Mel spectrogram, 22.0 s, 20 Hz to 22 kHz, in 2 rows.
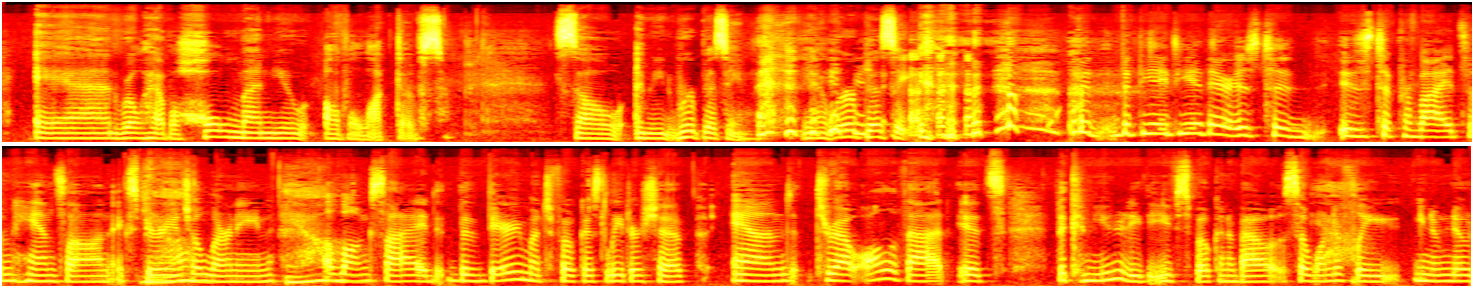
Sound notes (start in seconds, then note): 5.6 laughing; 6.7 laughs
